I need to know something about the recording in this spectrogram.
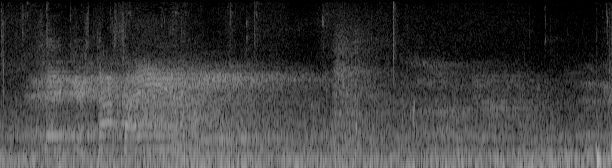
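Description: Footsteps crunch slowly on a stone floor.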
